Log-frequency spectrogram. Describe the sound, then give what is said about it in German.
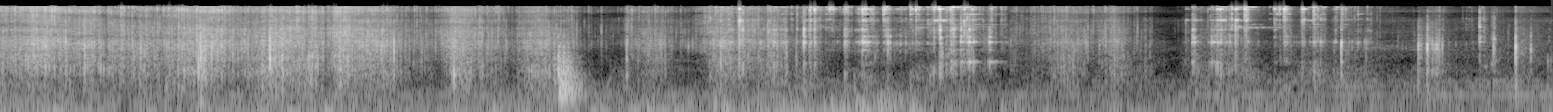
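A room key jingles and clinks amid crinkling, rustling handling noise, coming in many irregular bursts of varying loudness. “was noch so klimpert ist, äh, klimpert, ist mein Zimmerschlüssel.”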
